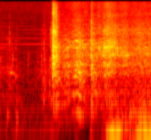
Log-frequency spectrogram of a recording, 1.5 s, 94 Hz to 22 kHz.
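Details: Crashed Nissan 350z starting after an earlier start where the ripped-out oil pressure sensor sprayed oil: short cranking, engine catches about a second in and settles into a firm, even low rumble.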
